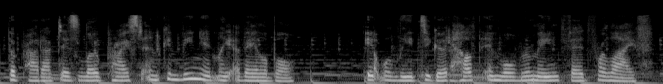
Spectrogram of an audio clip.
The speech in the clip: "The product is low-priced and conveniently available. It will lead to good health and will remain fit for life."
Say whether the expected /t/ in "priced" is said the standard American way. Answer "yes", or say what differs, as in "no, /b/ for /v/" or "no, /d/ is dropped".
yes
